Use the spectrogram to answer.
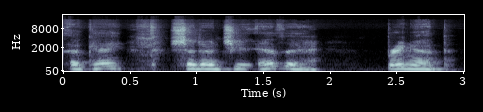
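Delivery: usual speaking voice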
